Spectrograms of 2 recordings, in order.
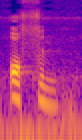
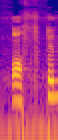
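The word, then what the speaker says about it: often: ऑफन, ऑफ्टन नहीं बोलते हैं, ऑफन इज अक्सर।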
